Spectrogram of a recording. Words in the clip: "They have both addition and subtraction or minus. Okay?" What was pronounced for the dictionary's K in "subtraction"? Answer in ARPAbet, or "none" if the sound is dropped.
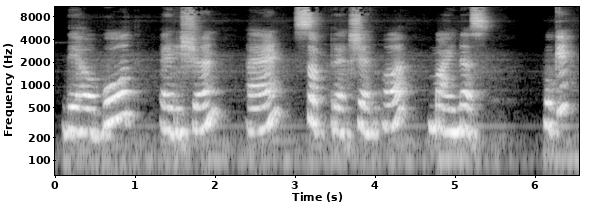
K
